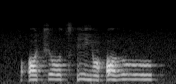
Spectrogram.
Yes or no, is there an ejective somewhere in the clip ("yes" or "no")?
yes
